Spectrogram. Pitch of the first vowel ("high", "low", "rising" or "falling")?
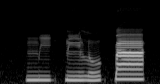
low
